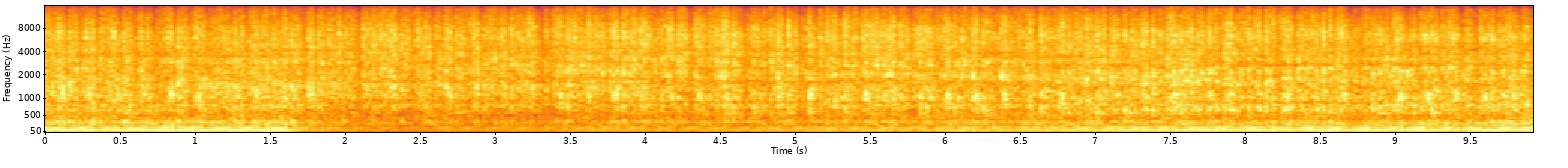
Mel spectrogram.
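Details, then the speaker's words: Rebuilt Small Block Chevy engine for a 1974 Corvette, already broken in, idling on a portable engine test stand with oil pressure and temperature gauges. It is a loud, steady, even V8 rumble echoing in the shop, with no knocks or misses. Normal idle. "hopefully you get a concept through the microphone of what it really sounds like because it's quite loud in the shop and it resonates pretty good"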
